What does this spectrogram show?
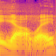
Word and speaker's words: Yahweh: Lord" in all caps, I say Yahweh because that is what the Hebrew says, or that's our best guess as how to pronounce God's name.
